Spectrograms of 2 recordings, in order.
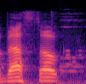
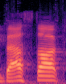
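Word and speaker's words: Bastok: spelled some people say bastock some people say best o but there's no C there there's no stock it's it's it's to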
